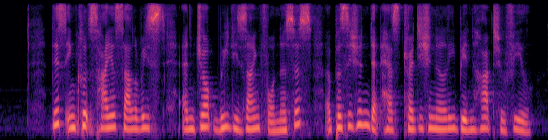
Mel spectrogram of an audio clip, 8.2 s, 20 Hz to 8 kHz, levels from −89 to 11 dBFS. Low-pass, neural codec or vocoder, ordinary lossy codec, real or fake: 7.2 kHz; none; AAC, 48 kbps; real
